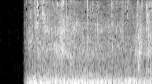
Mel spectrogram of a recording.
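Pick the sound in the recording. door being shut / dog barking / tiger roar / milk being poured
milk being poured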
